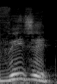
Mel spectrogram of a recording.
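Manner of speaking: "visit" stressed on the first syllable; teacher's demo, "visit" front-stressed. Shown as a demonstration. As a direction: lean on the opening of "visit". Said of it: "앞에 강세를 뒀기 때문에".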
